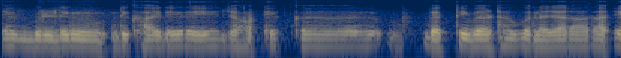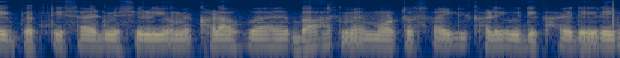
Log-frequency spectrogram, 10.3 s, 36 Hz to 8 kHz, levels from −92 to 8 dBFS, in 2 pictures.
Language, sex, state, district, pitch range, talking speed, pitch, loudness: Hindi, male, Bihar, Sitamarhi, 105-110 Hz, 210 wpm, 110 Hz, -34 LUFS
